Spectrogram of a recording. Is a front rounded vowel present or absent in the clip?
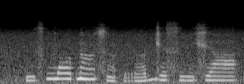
present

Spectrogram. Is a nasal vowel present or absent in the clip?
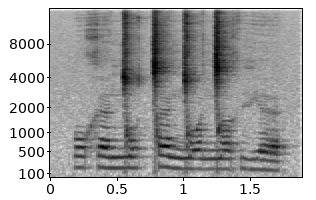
absent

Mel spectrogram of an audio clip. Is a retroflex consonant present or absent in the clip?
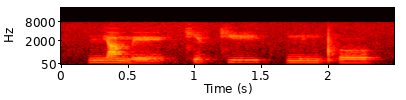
absent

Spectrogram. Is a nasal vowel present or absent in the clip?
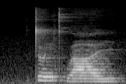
absent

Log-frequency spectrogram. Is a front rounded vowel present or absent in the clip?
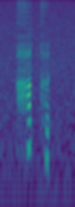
absent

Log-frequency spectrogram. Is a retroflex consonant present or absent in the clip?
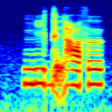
absent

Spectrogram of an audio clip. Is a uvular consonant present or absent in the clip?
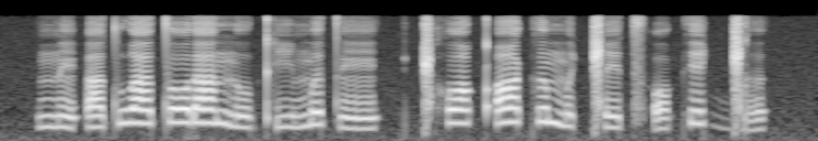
present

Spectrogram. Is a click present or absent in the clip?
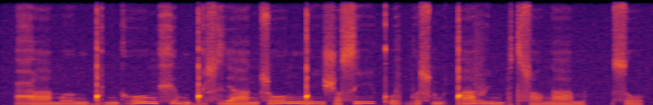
present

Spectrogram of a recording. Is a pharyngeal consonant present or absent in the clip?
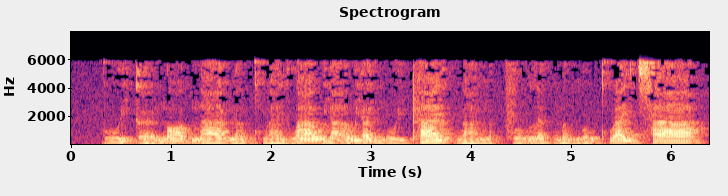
absent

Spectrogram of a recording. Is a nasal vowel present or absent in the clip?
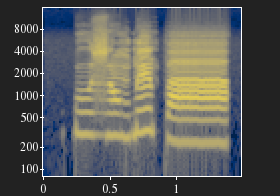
present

